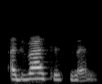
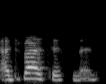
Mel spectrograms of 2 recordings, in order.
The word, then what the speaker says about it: advertisement: the uk first one advertisement advertisement the stress is in the beginning advertisement advertisement sorry the stresses here on the v advertisements advertisement the first syllable is weak advertisement advertisement either we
